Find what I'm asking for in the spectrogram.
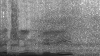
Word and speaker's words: Evangeline Lilly: Ähm, und um ihn herum seine Crew, also direkt hinter ihm auch prominent ähm, ähm, Evangelini, äh, äh, ich kann es ja nicht aussprechen. Evangeline Lilly, also so schräg Richtig, danke.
